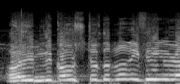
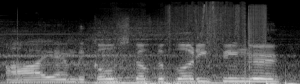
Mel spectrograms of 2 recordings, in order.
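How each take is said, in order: First: It is said loudest of all. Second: It is said faintly, quietly moaning.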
